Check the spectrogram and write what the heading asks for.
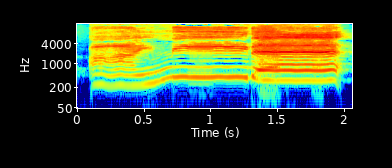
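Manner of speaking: slow, high drawn-out craving voice; SpongeBob impression. Host does SpongeBob line, slow high craving. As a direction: stretch it out, desperate. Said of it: "I do the".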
